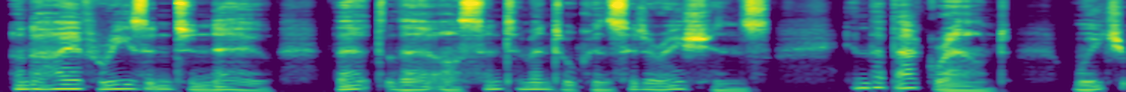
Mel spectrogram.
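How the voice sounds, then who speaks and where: A man voicing a brilliant Victorian gentleman detective in a bedtime story, precise and assured. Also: lowish voice, slightly rough, dry recording, clean studio sound, exaggerated voice.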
